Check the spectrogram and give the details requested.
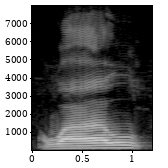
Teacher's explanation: ہونٹوں کو گول کرنے سے واو ادا ہوتا ہے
